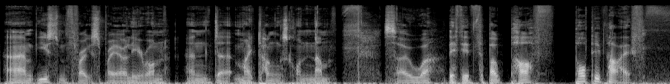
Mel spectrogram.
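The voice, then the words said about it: Hoarse, strained, fading voice. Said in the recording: “As you can probably hear from my voice, I am losing it. I've got a sore throat.”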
